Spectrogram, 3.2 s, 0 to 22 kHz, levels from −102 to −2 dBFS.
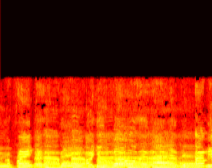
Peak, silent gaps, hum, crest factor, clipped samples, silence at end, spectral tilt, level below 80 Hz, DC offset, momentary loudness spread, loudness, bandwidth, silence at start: -2 dBFS; none; none; 14 dB; under 0.1%; 0 s; -6 dB/octave; -36 dBFS; under 0.1%; 3 LU; -16 LUFS; 12 kHz; 0 s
